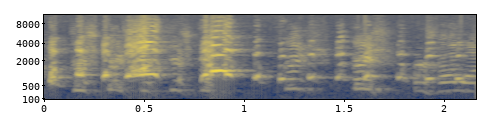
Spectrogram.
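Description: A hen clucks in a quick, uneven run of squawky calls, fairly loud, with no voices over it, as servants catch it in a palace hall.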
